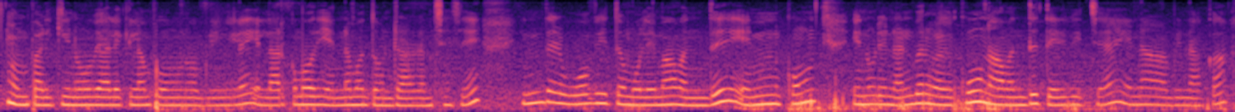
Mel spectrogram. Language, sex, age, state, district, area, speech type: Tamil, female, 18-30, Tamil Nadu, Mayiladuthurai, urban, spontaneous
